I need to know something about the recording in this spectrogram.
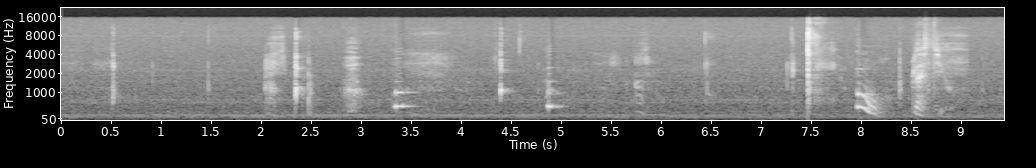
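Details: Infant with several small, sharp hiccups at irregular intervals, followed by a sudden hissing burst with a brief voiced tail: a sneeze.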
